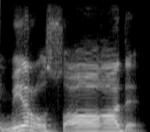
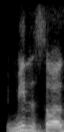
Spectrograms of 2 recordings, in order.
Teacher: সোয়াদ যদি থাকে, তাহলে সেই রকে মোটা করে পড়তে হয়। যেমন পড়তে হবে কি, মির ও সাদ, মিম রাজের মির, মির সাদ এরকম পড়া যাবে না, মির সাদ মোটা করে।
